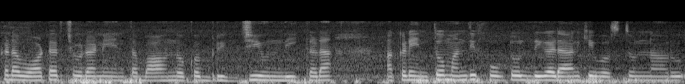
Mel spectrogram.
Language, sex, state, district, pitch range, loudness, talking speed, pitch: Telugu, female, Andhra Pradesh, Guntur, 185-200 Hz, -17 LUFS, 130 wpm, 190 Hz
